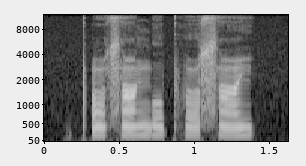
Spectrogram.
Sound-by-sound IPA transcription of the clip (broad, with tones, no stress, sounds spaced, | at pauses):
pʼ õ˨ sˤ ẽ˦ ŋ o˦ pʰ u˦ sˤ ĩ˦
